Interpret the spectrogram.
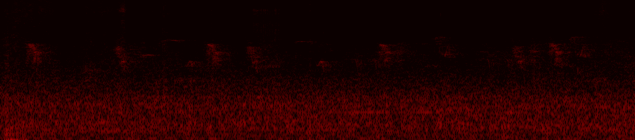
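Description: Small birds chirping: many short, high chirps scattered throughout, over a steady low background noise.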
